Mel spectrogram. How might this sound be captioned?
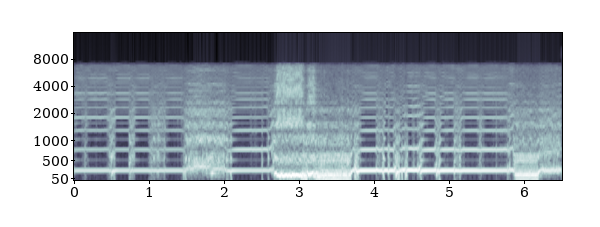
circuit bending fm radio
bending, circuit, fm, radio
